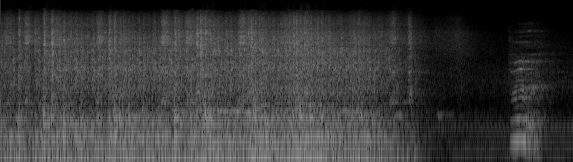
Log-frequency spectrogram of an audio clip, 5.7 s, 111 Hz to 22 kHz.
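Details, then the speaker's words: 1955 DeSoto Firedome Hemi, first start in decades after long storage, running on carburetor fuel: uneven, lumpy idle pulsing, smoothing slightly before shutting off. Rough idle; owner reports bad blow-by and suspects a valve not sealing, possibly stuck. "did you hear it smooth out a little bit it's got really bad Blow by so it's getting compression in in the crank case somewhere one of the valves isn't sealing"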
